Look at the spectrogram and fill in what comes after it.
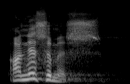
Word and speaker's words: Onesimus: Onesimus, our faithful and beloved brother in verse 9, who is one of you. I pronounced it right the first time.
